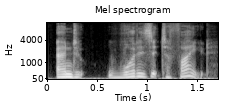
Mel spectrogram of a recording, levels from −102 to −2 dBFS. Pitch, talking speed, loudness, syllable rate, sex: 150 Hz, 210 wpm, -20 LUFS, 5.2 syllables/s, male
